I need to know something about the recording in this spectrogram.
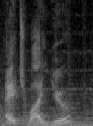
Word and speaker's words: Hyustus: Hyastus, so Hyustus, H-Y-U. STUS, Stop trying to spell it right.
